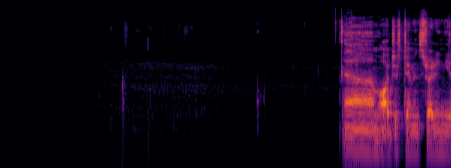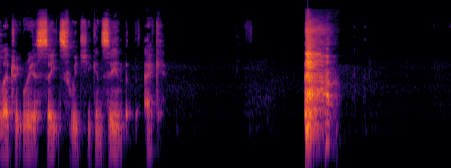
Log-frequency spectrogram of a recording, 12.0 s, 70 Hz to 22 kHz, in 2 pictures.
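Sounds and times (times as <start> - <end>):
person coughing: 10.1 - 10.6.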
